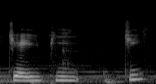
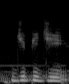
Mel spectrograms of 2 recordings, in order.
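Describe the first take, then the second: First: The first letter is said as 'jay'. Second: The first letter is said as 'gee'. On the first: The speaker calls it right. "It's J P G" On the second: The speaker calls it wrong. "I'm always like G P G"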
